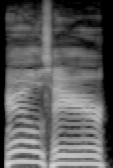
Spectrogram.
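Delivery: put-on high, loud cracked old-man call; Grandpa voice. Grandpa butts in offering pills, high and loud. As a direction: croak it like a meddling grandpa. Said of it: "You get out of here too, Grandpa".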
